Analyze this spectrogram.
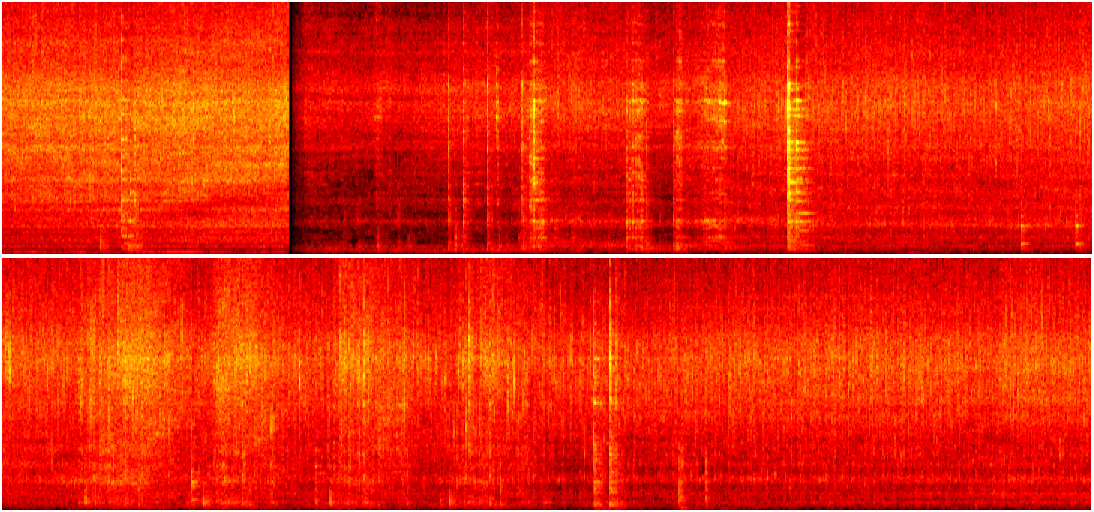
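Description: Chicken curry sizzling in an aluminium pot as it is stirred, the spoon scraping and knocking against the pot's sides at irregular intervals. A louder steady hiss in the first four seconds stops abruptly.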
